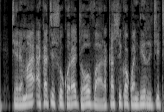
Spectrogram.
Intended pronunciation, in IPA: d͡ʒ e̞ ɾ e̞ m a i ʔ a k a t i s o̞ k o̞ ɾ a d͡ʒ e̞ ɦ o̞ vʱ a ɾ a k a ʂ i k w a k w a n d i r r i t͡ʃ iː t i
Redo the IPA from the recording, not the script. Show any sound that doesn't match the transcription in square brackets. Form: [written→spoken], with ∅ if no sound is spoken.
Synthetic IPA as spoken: d͡ʒ e̞ ɾ e̞ m a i ʔ a k a t i [s→ʃ] o̞ k o̞ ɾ a d͡ʒ e̞ ɦ o̞ vʱ a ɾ a k a ʂ i k w a k w a n d i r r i t͡ʃ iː t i

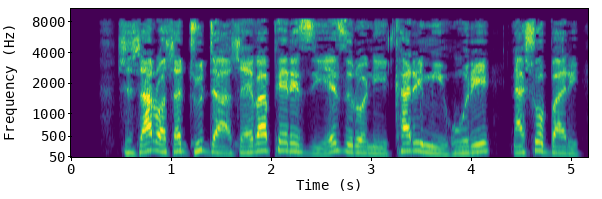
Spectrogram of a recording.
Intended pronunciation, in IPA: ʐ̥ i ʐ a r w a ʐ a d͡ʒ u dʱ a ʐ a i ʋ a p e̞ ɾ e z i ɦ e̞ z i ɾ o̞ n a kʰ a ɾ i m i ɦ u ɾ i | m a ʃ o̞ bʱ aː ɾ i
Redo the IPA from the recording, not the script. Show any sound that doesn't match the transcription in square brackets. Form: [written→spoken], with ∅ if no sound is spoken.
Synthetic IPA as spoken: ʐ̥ i ʐ a r w a ʐ a d͡ʒ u dʱ a ʐ a i ʋ a p e̞ ɾ e z i ɦ e̞ z i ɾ o̞ n [a→i] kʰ a ɾ i m i ɦ u ɾ i | [m→n] a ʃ o̞ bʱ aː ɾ i

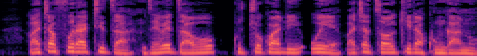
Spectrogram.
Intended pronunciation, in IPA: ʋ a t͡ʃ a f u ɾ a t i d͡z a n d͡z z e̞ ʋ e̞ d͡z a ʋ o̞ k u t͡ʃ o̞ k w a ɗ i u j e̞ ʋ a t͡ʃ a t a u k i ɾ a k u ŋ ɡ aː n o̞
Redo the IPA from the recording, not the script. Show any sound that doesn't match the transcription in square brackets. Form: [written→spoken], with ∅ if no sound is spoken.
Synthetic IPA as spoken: ʋ a t͡ʃ a f u ɾ a t i d͡z a n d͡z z e̞ ʋ e̞ d͡z a ʋ o̞ k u t͡ʃ o̞ k w a ɗ i u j e̞ ʋ a t͡ʃ a [t→t͡s] a u k i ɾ a k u ŋ ɡ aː n o̞

